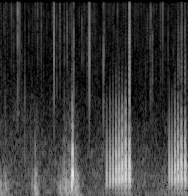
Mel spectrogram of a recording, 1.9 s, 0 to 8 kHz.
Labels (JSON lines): {"label": "biophony, damselfish", "recorder": "SoundTrap 300"}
